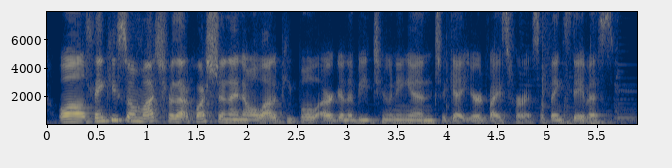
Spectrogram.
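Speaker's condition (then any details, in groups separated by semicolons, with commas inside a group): No condition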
